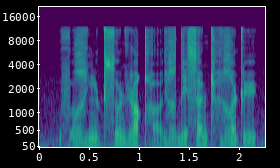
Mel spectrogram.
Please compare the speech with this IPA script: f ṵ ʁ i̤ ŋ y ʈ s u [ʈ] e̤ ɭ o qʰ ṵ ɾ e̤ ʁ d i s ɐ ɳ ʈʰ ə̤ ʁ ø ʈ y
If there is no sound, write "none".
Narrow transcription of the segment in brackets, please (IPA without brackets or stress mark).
ɳ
